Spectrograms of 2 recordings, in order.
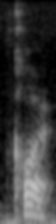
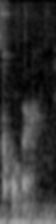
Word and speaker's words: corps: Core. They're both the same. Dude, Corp is spelled Corp, but it's pronounced Core.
